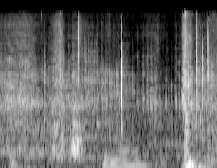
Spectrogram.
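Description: Klask game pieces, the magnetic strikers and the ball, sliding and scraping over the wooden board in play, with a sharp knock near the end.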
